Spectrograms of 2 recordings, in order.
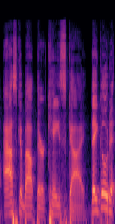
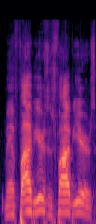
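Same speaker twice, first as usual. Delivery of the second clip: slow, blunt; 6 dB louder, slower than usual. Retold or imitated. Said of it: "he goes".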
